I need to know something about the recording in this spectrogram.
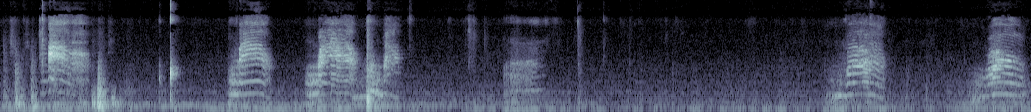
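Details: Male calico cat named Lotto, kept indoors as a pet, meowing repeatedly: clear rising-then-falling meows in two bursts early on, then two more after a quiet stretch, with soft rustling and knocks between.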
